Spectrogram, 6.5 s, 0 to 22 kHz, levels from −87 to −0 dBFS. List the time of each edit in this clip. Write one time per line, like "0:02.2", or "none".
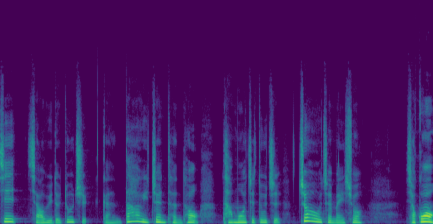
none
